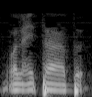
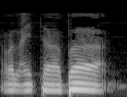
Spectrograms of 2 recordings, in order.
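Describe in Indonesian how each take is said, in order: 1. Suku kata terakhir berakhir dengan konsonan mati. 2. Suku kata terakhir berakhir dengan vokal yang dipanjangkan. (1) "dibacanya kan sukun" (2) "dengan mad wal itaba"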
